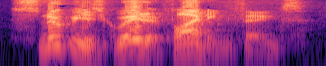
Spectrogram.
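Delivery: keeper crying out. Acted. Keeper boasting of the dog to Daddy, loud and high. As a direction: praise the dog loudly. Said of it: "cried the keeper".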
